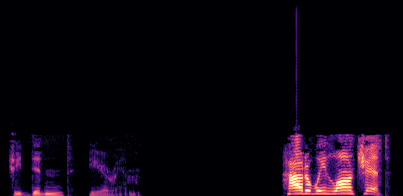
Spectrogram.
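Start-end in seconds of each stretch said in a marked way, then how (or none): 2.8-3.9 high, loud yelled question; crying out. A narrator's reading. Anne asks about launching the boat, crying out. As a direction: call it out urgently in a raised, high pitch. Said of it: "Anne cried".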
